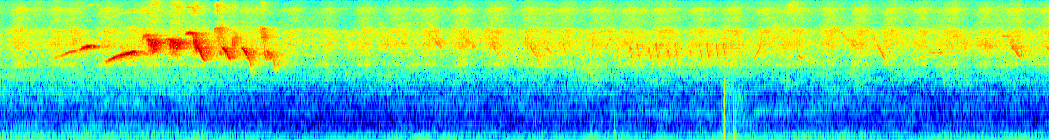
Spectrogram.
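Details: A double-collared seedeater in the wild, disputing song with rivals in grego style after playback, delivers a fast burst of high, sweeping whistled notes lasting over a second. Fainter rival songs and a soft low hum follow.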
